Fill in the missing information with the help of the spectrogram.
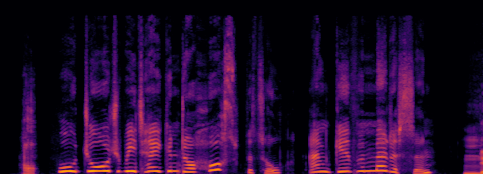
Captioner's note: oinks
